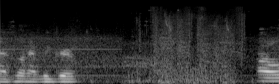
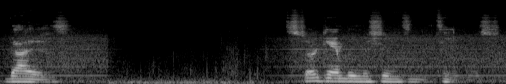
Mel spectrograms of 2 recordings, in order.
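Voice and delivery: ordinary talk

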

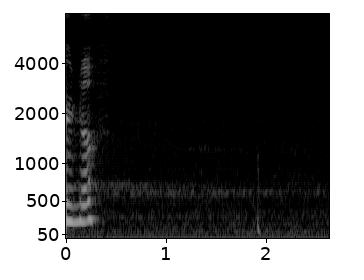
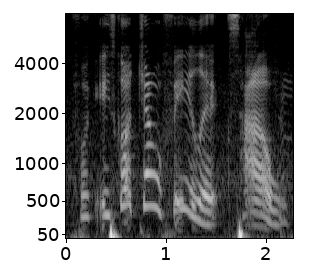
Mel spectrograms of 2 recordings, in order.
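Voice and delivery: high, loud outraged surprise; real disbelief; 6 semitones higher, 3 dB louder than usual. Real, not acted. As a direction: blurt it out in shock. Shocked at opponent's player.

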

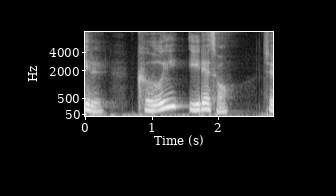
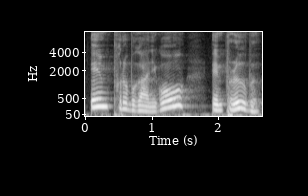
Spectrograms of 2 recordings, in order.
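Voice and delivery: improve with stress on the second syllable, prove, not im; slow, lean hard on prove in improve; much slower than usual. Shown as a demonstration. Teacher showing where improve takes its stress. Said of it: "강세를 알려드리면".

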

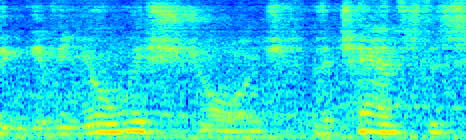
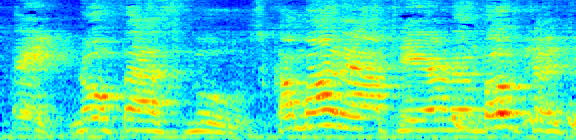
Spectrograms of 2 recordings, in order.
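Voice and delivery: loud police order; 5 semitones higher, 9 dB louder than usual. Acted. Policeman loudly ordering the intruders out with hands up.

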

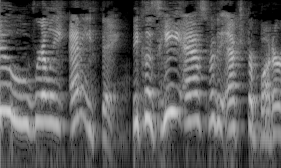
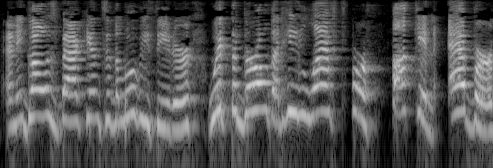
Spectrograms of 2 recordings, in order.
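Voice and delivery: usual speaking voice

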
